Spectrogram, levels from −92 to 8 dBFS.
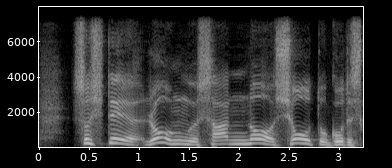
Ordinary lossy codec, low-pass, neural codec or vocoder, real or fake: none; 7.2 kHz; codec, 16 kHz, 0.8 kbps, ZipCodec; fake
